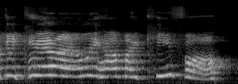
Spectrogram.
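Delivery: high-pitched mock whine; helpless, hammed-up wail into the phone; imitating a distressed caller pleading; retold tearful protest. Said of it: "I called my husband in tears".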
